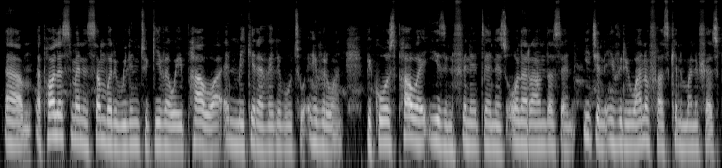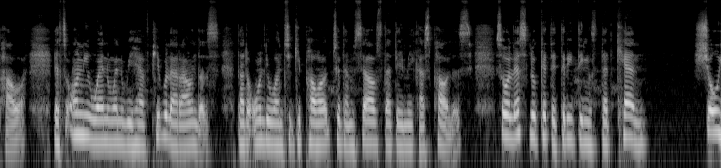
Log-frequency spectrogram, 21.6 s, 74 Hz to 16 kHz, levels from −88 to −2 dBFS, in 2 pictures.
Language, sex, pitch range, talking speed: English, male, 150-185 Hz, 190 wpm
